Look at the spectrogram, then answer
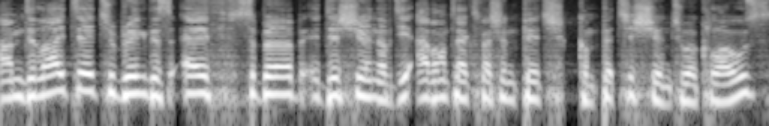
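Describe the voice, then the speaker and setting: A man with a French accent, high pitch, fairly even intonation and a moderate pace, in a dry, close sound with no echo. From France. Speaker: trade show organizer. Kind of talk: closing speech.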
